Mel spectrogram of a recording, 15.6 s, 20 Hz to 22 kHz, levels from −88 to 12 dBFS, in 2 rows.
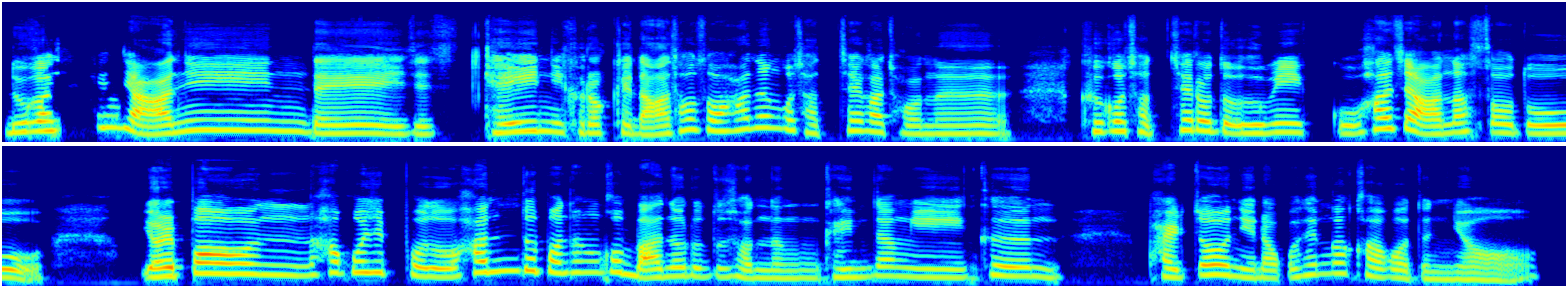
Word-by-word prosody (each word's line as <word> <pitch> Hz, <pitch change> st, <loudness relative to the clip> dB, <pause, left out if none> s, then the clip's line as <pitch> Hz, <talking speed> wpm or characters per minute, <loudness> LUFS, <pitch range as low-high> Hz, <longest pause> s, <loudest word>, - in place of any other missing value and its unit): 누가 235 Hz, +4 st, +2 dB
시킨 340 Hz, +5 st, -6 dB
게 -, -, +2 dB
아닌데 235 Hz, -3 st, +2 dB
이제 185 Hz, 0 st, -6 dB
지 -, -, -23 dB
개인이 235 Hz, +2 st, +1 dB
그렇게 210 Hz, -1 st, -4 dB
나서서 255 Hz, +11 st, +1 dB
하는 305 Hz, +6 st, -2 dB
거 280 Hz, -, -3 dB
자체가 235 Hz, +4 st, -3 dB
저는 195 Hz, -1 st, -6 dB, 0.3 s
그거 250 Hz, +1 st, -1 dB
자체로도 250 Hz, 0 st, -1 dB
의미 220 Hz, +2 st, 0 dB
있고 195 Hz, -3 st, -7 dB
하지 300 Hz, +1 st, +3 dB
않았어도 200 Hz, -2 st, +2 dB, 0.5 s
10 220 Hz, +2 st, +7 dB
번 275 Hz, -3 st, +6 dB
하고 310 Hz, +3 st, 0 dB
싶어도 230 Hz, -10 st, 0 dB
1-2 345 Hz, -, +1 dB
번 315 Hz, -2 st, 0 dB
한 315 Hz, 0 st, -6 dB
것만으로도 220 Hz, -7 st, 0 dB
저는 185 Hz, -2 st, -7 dB
굉장히 205 Hz, -1 st, -4 dB
큰 225 Hz, -5 st, -2 dB, 0.4 s
발전이라고 205 Hz, -4 st, 0 dB
생각하거든요. 190 Hz, -, -5 dB
225 Hz, 285 characters per minute, -23 LUFS, 200-265 Hz, 0.5 s, 10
